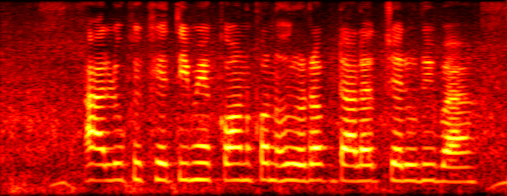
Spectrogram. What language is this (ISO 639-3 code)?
bho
